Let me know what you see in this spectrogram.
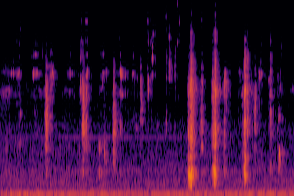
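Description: Close-miked chewing of a piece of sushi roll: small wet mouth clicks and light crunches, with a few louder ones past the middle.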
